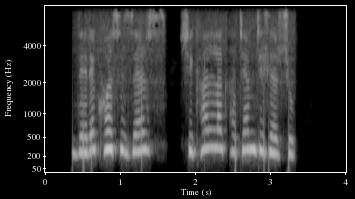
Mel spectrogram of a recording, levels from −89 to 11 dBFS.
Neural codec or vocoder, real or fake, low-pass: none; real; 7.2 kHz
